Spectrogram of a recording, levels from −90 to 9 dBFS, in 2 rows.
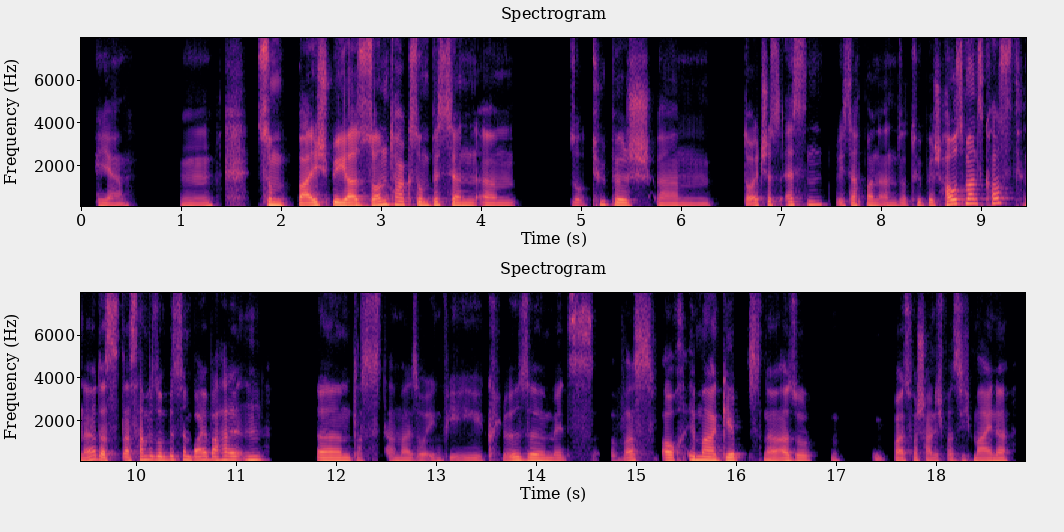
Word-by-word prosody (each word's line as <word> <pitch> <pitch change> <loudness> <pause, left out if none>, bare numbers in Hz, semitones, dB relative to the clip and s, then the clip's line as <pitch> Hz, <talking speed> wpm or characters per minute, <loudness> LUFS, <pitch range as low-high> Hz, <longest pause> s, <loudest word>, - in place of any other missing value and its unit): Ja. 120 -3 -4 0.5
Mhm. 120 +4 -4 0.4
Zum 140 -6 +6
Beispiel, 140 +2 +6
ja, 140 +1 +9
sonntags 165 +6 +4
so 155 - +4
'n 135 - +3
bisschen, 140 -2 +3
ähm 125 -1 -3 0.5
so 135 -2 -7
typisch, 135 -2 0
ähm, 115 -2 -5 0.3
deutsches 150 +2 -1
Essen, 170 +3 -3
wie - - -7
sagt 135 +3 -3
man, 140 -1 0
ähm, 120 -3 -5
so 115 - -6
typisch 130 0 -5
Hausmannskost, 220 +4 +2
ne? 140 +6 0
Das 140 -5 0
das 145 +1 -2
haben 165 - +2
wir 170 - -1
so 165 - +1
'n 155 - -2
bisschen 165 0 -1
beibehalten, 165 +1 0 0.5
ähm, 135 0 +2
dass 125 -3 -10
es - - -8
da 65 - -11
mal 65 -1 -6
so - - -8
irgendwie 120 -1 -10
Klöße 140 +1 0
mit 130 0 -8
was 140 +4 -7
auch 135 0 0
immer 155 -4 +4
gibt, 140 +1 -1
ne? - - -1
Also, 125 -1 -2 0.2
w 130 - -11 0.4
w - - -13
weißt 120 0 -3
wahrscheinlich, 120 -1 -7
was 115 +5 -8
ich 125 +2 -12
meine. 120 0 -2
135 Hz, 170 wpm, -23 LUFS, 125-155 Hz, 0.5 s, ja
